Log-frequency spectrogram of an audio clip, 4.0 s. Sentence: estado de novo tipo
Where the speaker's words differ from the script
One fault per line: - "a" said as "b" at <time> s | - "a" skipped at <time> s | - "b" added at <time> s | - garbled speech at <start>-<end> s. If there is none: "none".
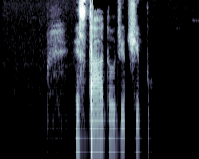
- "novo" skipped at 2.5 s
